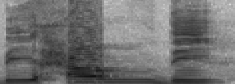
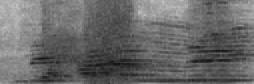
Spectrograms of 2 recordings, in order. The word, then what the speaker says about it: بحمد: বড় হা فسبح فسبح بحمد بحمد এখানেও বড় হা আছে بحمد بحمد ربك ربك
